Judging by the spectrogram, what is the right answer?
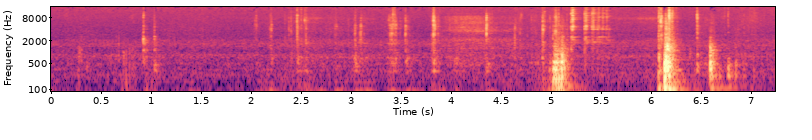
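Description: Small metallic clicks and taps of a flat-blade screwdriver working the accelerator pump lever screw on an Edelbrock carburetor top, with two louder knocks of metal parts being handled about five and six seconds in.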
